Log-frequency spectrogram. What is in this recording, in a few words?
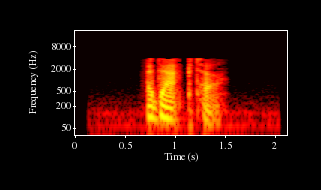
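"adaptor", English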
